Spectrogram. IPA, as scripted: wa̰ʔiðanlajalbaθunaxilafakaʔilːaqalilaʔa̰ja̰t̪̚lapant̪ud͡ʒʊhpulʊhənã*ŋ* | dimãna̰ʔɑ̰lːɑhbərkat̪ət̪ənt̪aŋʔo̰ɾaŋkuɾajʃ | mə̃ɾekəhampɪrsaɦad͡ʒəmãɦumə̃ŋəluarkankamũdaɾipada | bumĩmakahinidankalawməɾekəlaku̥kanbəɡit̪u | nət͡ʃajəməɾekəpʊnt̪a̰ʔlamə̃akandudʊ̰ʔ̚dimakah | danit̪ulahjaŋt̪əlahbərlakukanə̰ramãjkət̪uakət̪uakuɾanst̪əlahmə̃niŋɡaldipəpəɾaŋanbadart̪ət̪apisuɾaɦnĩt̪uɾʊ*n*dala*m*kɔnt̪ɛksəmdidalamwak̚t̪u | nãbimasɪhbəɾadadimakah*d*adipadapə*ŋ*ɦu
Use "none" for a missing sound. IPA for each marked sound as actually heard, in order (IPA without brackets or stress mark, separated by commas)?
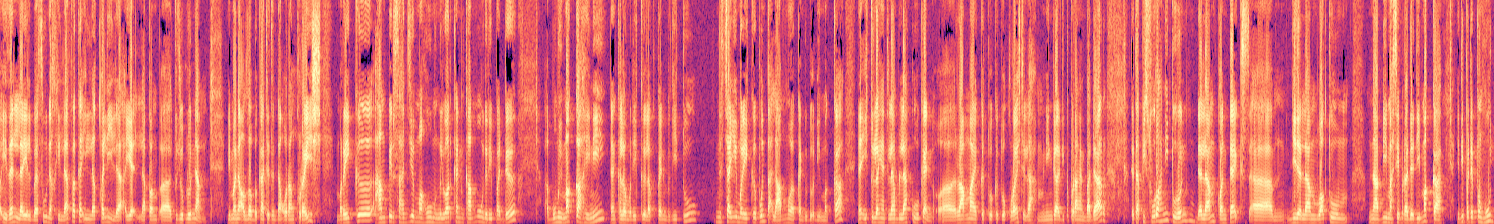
m, n, m, d͡ʒ, ŋ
